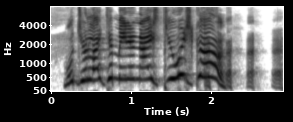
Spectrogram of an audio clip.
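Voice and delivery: put-on yelling. Retelling how someone yells out a question: imitating someone yelling. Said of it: "someone yells out".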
